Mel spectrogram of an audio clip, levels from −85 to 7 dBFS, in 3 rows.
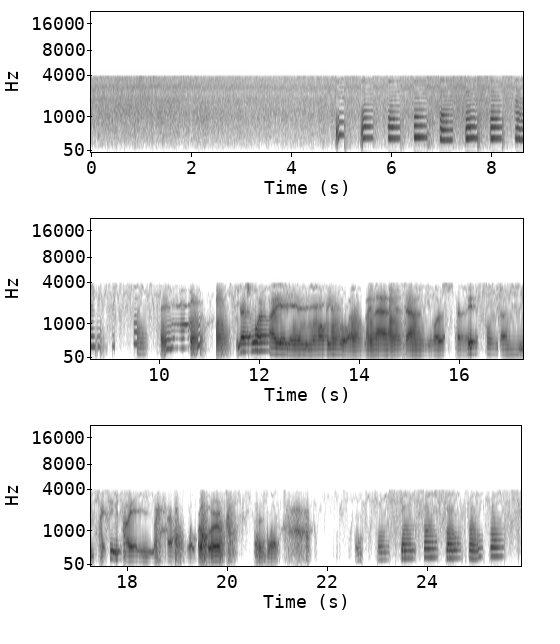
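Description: From the start, the speech carries the heavy damage of an LPC-10 vocoder. Each moment is rebuilt as either a buzzing pulse train or hiss through a ten-pole filter, with nothing above 3.8 kHz, which fits the 2.4 kbit/s military codec. The mechanical robot buzz and the wrong voiced or unvoiced flips set it apart from ordinary low-bitrate warble.

From 8.70 s to the end at 25.89 s, overdone noise removal joins it. The room noise, about 15 dB below the speech, is pulled down and broken into twinkling specks, and the quiet edges of the speech vanish with it. The isolated chirping bands in the gaps distinguish this from a simple gate or a level drop.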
